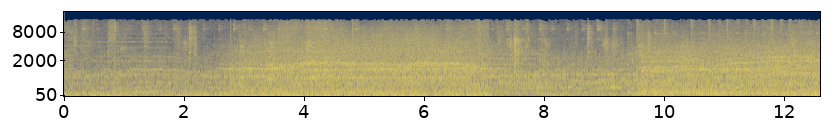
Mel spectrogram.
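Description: Tornado wind sound effect: a deep rumble under a whistling howl that rises and falls. It swells louder about three seconds in, drops back about seven seconds in and surges again near ten seconds.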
